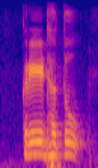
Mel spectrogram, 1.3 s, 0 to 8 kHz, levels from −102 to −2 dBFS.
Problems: none marked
